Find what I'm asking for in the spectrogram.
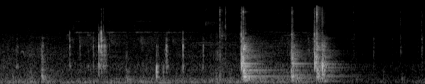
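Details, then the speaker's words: Toro Grandstand mower, Kawasaki FS691V engine, broken battery cable ring terminal before starter replacement: only scattered sharp clicks, no cranking; current not reaching starter. "It's engaged before. I had to get a click and nothing else. So that's the problem."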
